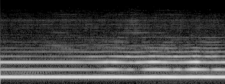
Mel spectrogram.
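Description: A conch shell (shankh) blown in one long, steady, loud note.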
